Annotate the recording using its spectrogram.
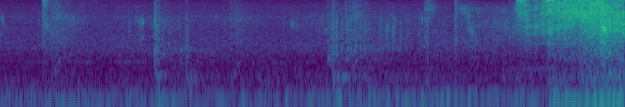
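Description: Light footsteps and jumps patter softly.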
